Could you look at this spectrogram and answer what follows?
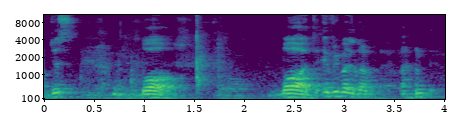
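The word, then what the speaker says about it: ض: Now, you're pronouncing it correctly, you just need to bring the back of your tongue up.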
